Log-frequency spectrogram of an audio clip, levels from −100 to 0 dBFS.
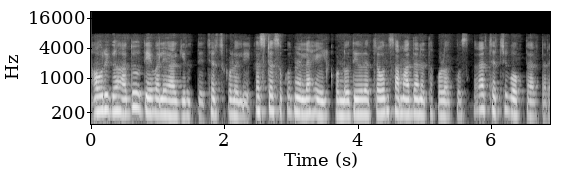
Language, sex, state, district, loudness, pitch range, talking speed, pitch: Kannada, female, Karnataka, Mysore, -17 LUFS, 175-205 Hz, 140 wpm, 185 Hz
